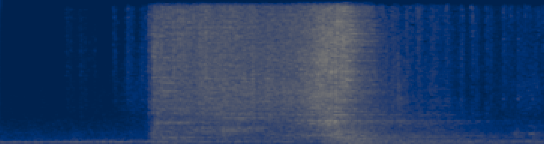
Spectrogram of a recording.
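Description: A heavy door slides open with a loud hiss.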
